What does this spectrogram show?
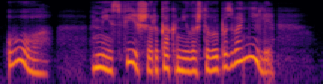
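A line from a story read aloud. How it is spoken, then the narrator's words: Husky exclamation. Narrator (Russian): воскликнул хрипловатый голос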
